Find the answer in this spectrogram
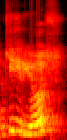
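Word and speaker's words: Κύριος: Cosmos is like the heavens, cosmos, and Kyrios, this you can read as an I, Kyrios, it means Señor or Lord.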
